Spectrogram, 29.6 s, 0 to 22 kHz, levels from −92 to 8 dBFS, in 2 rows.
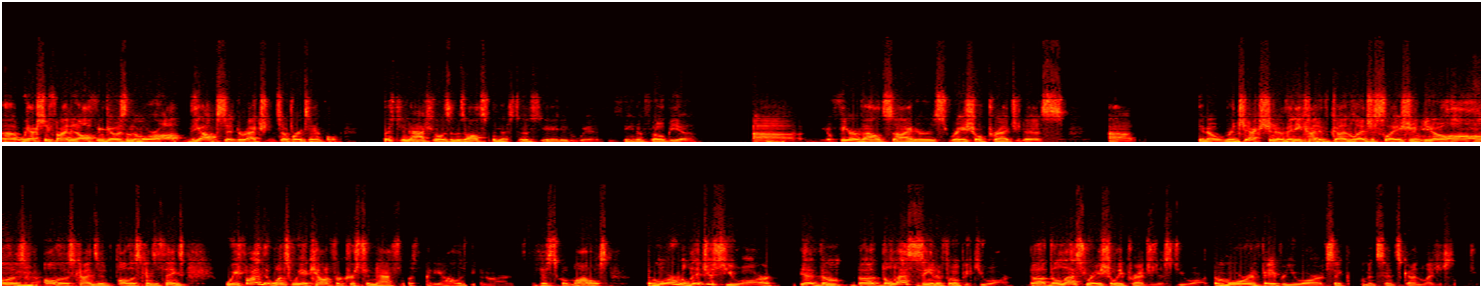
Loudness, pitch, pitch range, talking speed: -32 LUFS, 150 Hz, 125-165 Hz, 205 wpm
